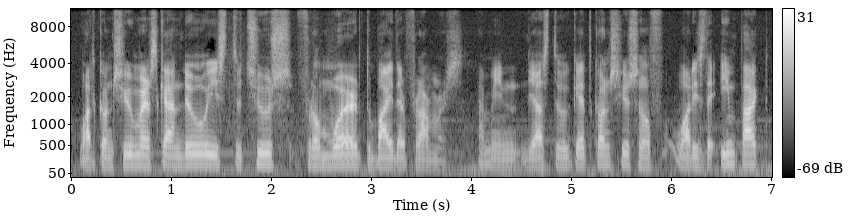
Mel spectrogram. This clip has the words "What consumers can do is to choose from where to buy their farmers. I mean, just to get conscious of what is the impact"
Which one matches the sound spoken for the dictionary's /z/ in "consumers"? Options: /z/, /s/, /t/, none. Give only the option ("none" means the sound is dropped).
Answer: /s/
